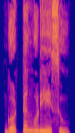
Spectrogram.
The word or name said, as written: ಗೊಟ್ಟಂಗುಡಿಯಿಸು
